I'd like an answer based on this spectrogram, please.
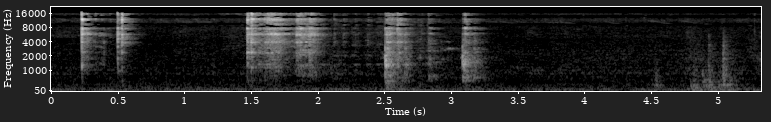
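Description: A metal utensil clinking and scraping against a ceramic bowl as the last of the beaten egg is scraped out into the frying pan: a few sharp clinks, then several short scrapes over about three seconds. A fainter scrape follows near the end.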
